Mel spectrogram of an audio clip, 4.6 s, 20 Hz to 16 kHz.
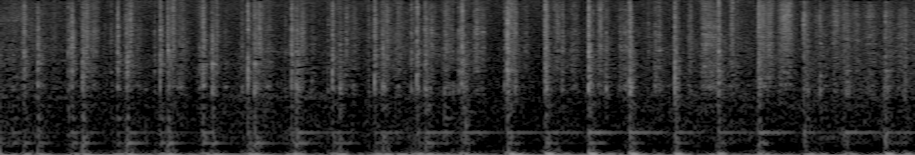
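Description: Fingertips rub and tap along the painted side of a tall, cylindrical, orange-painted metal Baileys gift tin tube, hollow and empty and held in both hands. The result is a quick, uneven stream of soft, bright tapping clicks, about two per second, with scratchy rubbing between them. Each tap carries a dull low thump and a faint metallic ring near 560 Hz.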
